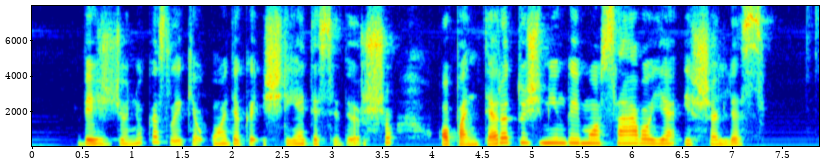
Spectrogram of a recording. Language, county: Lithuanian, Kaunas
